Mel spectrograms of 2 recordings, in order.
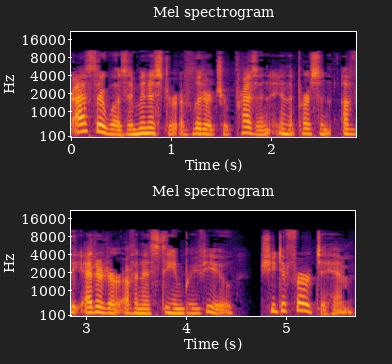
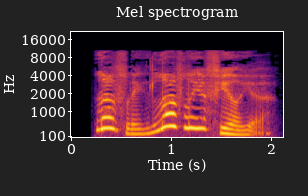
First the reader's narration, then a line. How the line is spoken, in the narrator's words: she exclaimed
